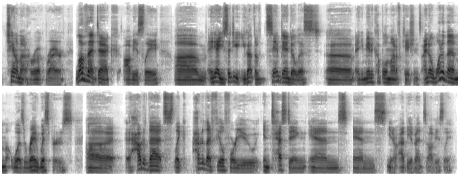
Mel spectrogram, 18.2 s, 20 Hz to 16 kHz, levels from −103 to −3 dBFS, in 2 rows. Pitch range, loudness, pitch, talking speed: 105-120 Hz, -22 LUFS, 110 Hz, 190 wpm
